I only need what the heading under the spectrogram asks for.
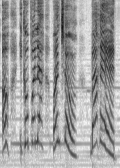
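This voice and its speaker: A woman's voice: extremely high pitch, sing-song, normal speed, bright, forceful tone, exaggerated voice. An actress playing a middle-aged, meddling mother with a bossy, breezy manner in a Filipino radio drama. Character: meddling, brisk mother on her birthday. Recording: music bed under the voice.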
